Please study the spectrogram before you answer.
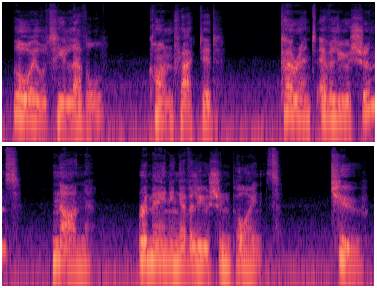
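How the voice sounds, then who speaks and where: A woman voicing a cool, formal game system interface in an audiobook, announcing its notices in a measured way. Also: medium pitch, natural voice.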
